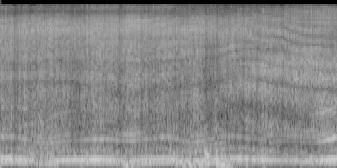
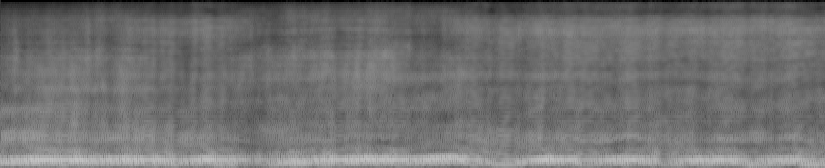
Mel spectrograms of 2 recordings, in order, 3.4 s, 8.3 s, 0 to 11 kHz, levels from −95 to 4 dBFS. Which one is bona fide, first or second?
first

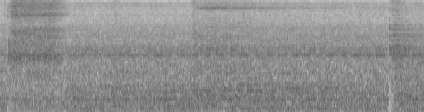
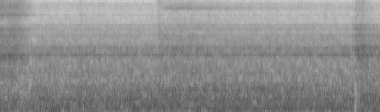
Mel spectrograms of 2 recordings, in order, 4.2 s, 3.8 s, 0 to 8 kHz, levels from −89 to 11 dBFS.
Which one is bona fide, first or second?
first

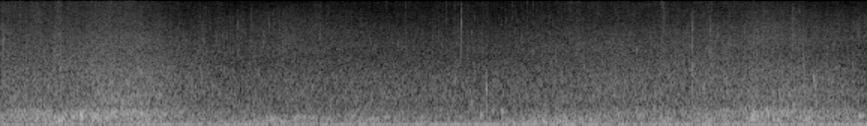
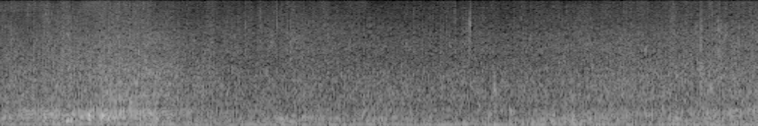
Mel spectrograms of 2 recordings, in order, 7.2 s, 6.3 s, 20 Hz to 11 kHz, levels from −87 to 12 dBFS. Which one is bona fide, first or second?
first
